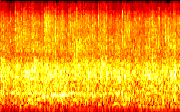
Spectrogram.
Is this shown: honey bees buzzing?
no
